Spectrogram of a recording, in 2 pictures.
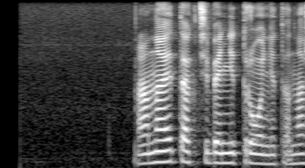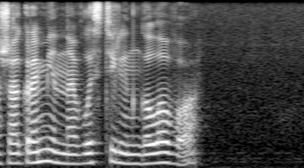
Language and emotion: Russian, neutral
